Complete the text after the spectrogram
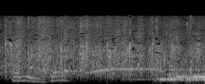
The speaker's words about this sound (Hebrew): כמו שאתם רואים פה, המנגנים על הבמה, עשו להם הרבה הרבה כפיים, מגיע להם.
